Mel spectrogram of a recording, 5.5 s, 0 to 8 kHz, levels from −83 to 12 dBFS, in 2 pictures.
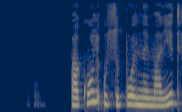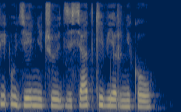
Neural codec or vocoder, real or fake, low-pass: vocoder, 44.1 kHz, 128 mel bands every 512 samples, BigVGAN v2; fake; 7.2 kHz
